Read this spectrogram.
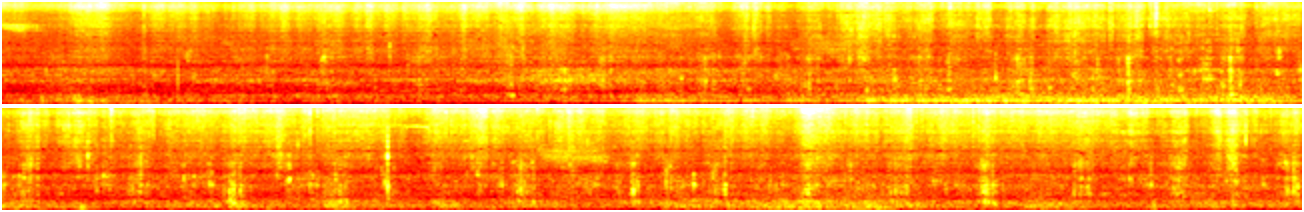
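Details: Horse eating hay in a field, steady crunchy chewing with soft grinding bites about two or three times a second over a low outdoor rumble.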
